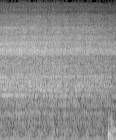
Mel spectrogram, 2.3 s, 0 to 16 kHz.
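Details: Old two-stroke tiller on 24:1 fuel mix, first start in about 10 years after cleaning the spark plug, plug a bit wet: steady buzz, no misses or knocks; running normally.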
